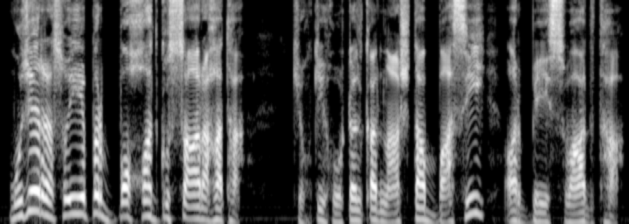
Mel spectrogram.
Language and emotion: Hindi, angry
